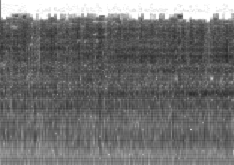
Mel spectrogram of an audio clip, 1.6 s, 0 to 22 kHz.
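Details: Daiwa DR-7500 antenna rotator (Kenpro KR-400 equivalent), upgraded, bench run: steady high motor whine over a constant low hum, no grinding, clicks or surging; normal running.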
